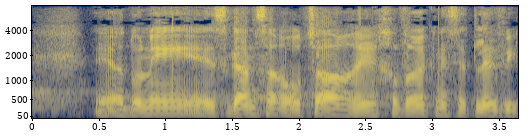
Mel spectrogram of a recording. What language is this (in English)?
Hebrew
